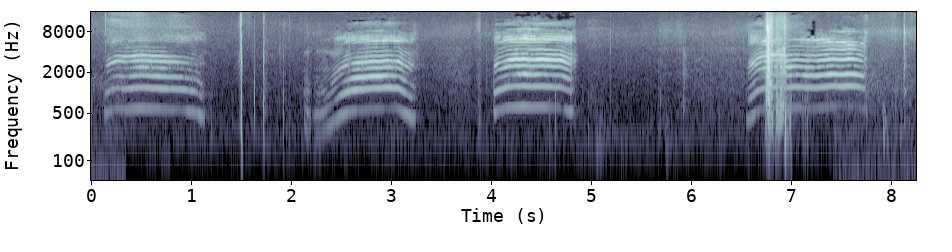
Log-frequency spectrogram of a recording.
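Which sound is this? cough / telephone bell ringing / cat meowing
cat meowing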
